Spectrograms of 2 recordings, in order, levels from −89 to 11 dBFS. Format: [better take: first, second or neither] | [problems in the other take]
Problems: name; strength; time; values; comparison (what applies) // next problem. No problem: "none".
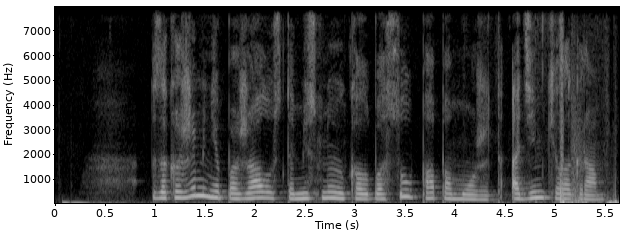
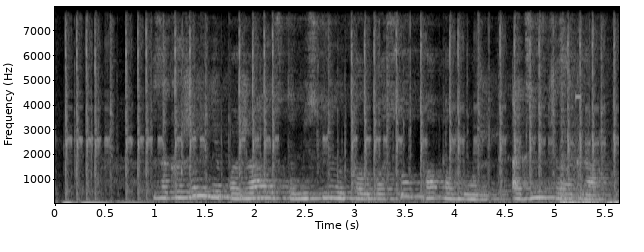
first | background sound (Typewriter); 10 dB below the speech // room echo; dies away in 1.1 s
